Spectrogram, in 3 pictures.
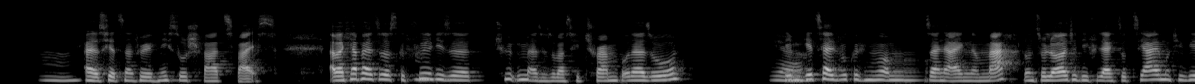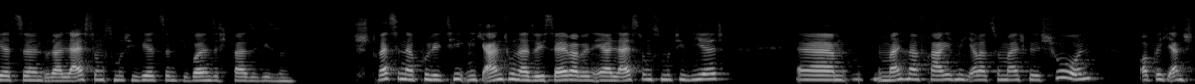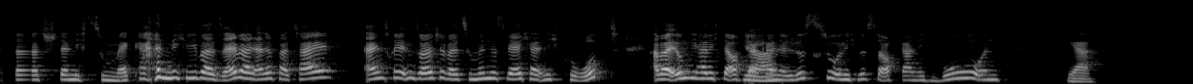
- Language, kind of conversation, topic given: German, advice, Wie kann ich emotionale Überforderung durch ständige Katastrophenmeldungen verringern?
- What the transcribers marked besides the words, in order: other background noise; laughing while speaking: "meckern"; chuckle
